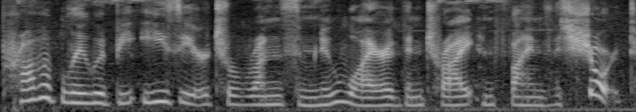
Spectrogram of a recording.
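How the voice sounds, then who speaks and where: A woman talks at a fairly slow pace in a somewhat breathy voice with ordinary pitch variation. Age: 70s. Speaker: gardening vlogger. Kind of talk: casual vlog narration. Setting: outdoors. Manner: hesitant, many fillers.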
